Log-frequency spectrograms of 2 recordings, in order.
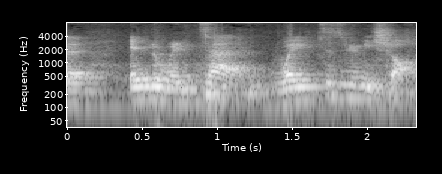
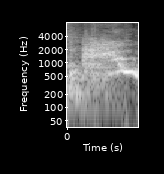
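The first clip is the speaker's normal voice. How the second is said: high mock yelp. Mock pain cry.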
